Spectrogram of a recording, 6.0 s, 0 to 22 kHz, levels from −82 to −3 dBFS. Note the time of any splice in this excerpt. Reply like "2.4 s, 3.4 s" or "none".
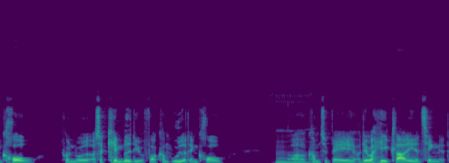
none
